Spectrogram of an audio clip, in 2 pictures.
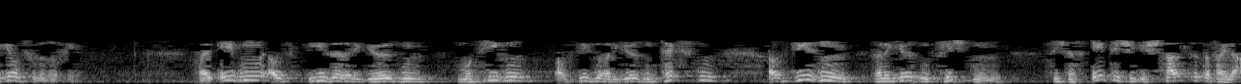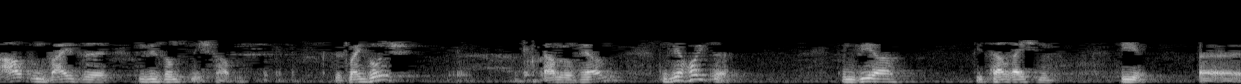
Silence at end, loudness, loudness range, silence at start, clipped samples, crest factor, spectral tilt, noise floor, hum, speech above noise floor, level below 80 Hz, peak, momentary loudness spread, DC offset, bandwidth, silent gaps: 0 s; -23 LUFS; 4 LU; 0 s; under 0.1%; 18 dB; -11.5 dB/octave; -49 dBFS; none; 27 dB; -64 dBFS; -4 dBFS; 19 LU; under 0.1%; 3.2 kHz; none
